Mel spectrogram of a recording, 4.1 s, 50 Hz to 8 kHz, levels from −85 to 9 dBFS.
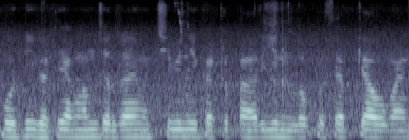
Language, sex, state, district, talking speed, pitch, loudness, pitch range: Hindi, male, Madhya Pradesh, Dhar, 310 wpm, 140 Hz, -18 LUFS, 135-145 Hz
